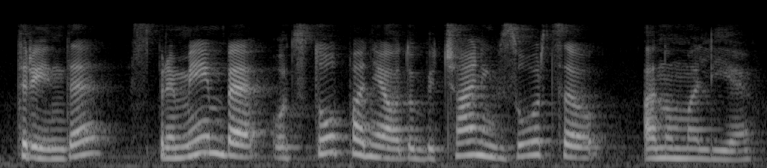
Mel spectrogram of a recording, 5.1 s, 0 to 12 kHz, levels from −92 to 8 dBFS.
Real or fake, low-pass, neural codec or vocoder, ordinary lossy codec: real; 7.2 kHz; none; none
